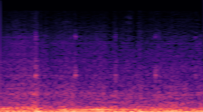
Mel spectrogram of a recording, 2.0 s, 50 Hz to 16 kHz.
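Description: Volkswagen up!'s 1.0-litre three-cylinder engine and tyres heard from inside the cabin while driving: a steady low rumble. The engine itself is kept faint by the car's good sound insulation.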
